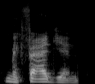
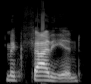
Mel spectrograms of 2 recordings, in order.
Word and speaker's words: McFadden: And it also features or stars Matthew McFadden as Mr. McFadden. There's a Y. There's a sneaky Y in there. – Oh, okay. So how do I say it again? – McFadden.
